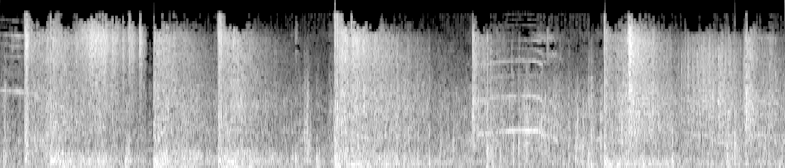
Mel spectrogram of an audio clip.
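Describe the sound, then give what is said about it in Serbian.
New Year's midnight fireworks and celebratory gunfire in Kragujevac: loud, dense bangs and crackling bursts overlap without pause, with sharp single reports standing out from the continuous barrage. “Nije izostala ni tradicionalna ponoćna pucnjava i kanonada pirotehničkih sredstava, koja je u pojedinim naseljima trajala do jutros.”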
